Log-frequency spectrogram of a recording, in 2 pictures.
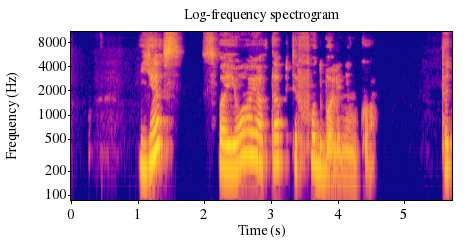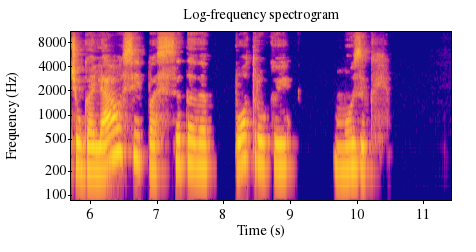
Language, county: Lithuanian, Šiauliai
